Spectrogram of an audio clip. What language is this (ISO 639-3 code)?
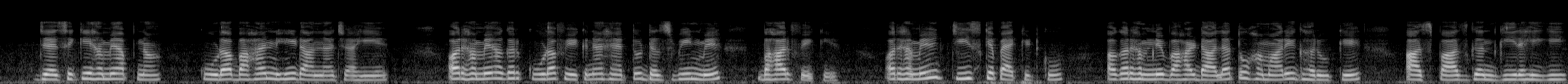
urd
